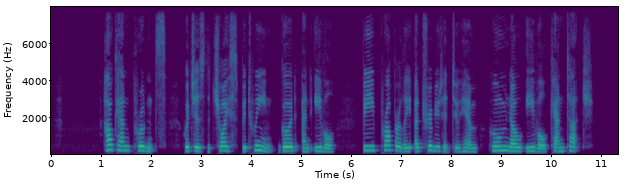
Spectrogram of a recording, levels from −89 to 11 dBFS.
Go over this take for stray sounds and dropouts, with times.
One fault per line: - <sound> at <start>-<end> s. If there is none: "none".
none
